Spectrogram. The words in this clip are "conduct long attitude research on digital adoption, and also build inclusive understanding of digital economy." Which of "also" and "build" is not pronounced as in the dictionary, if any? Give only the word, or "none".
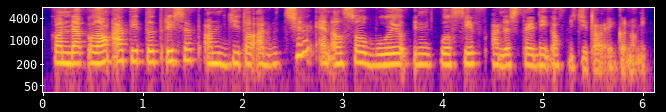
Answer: build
